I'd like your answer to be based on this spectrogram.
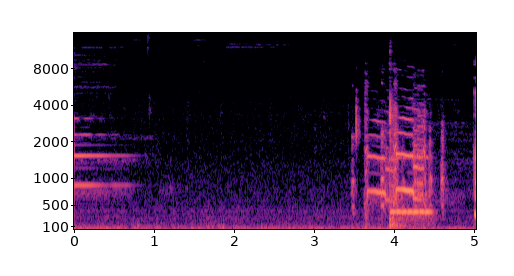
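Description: Chicken in the video game World's Dawn giving a short burst of clucks near the end after a quiet stretch, preceded by a faint tonal chime at the start, with no voices.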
